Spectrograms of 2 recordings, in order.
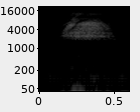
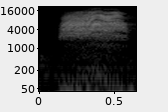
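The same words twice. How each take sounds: First: Retold shushing. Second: Loud, insistent shush; retold forceful shushing. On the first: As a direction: imitate a restrained shush. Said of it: "he turned around and he went". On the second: Student turns on girls still talking during the sermon, loud shushing. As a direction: hush them hard, acting it out. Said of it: "He turned around and went".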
